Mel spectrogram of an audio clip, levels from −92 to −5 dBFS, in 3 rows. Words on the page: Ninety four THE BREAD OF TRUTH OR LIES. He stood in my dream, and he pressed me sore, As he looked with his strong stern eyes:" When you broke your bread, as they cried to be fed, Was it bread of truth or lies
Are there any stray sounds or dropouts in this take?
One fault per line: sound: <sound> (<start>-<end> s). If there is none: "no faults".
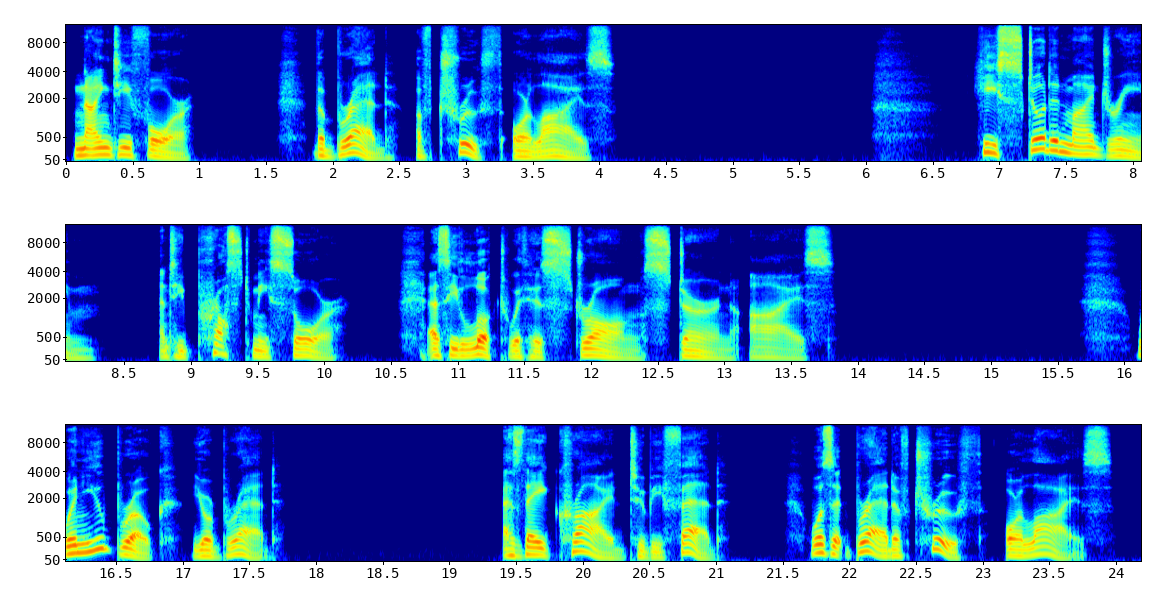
no faults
